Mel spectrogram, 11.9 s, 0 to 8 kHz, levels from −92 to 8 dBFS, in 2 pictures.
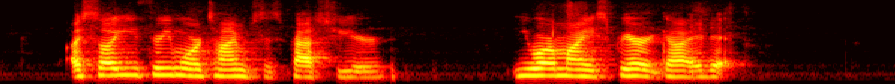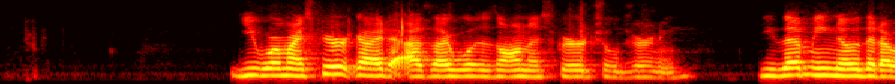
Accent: American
